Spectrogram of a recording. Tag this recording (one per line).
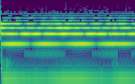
organ
rock
sample
sound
